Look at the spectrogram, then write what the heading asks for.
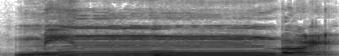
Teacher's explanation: ہمیں پوچھا یہ گیا ہے کہ یہاں پر نون ساکن کو ہجوں میں پڑھیں گے، لیکن رواں پڑھتے ہوئے ہم نے میم کی آواز دینی ہے۔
